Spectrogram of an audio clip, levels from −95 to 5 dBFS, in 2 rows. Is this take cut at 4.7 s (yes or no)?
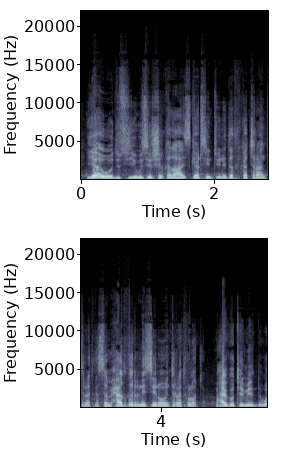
yes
